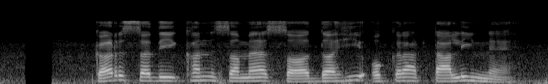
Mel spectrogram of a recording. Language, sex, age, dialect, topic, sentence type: Maithili, male, 18-24, Bajjika, banking, statement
